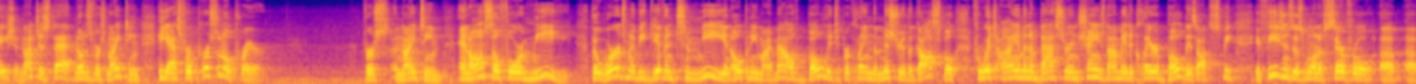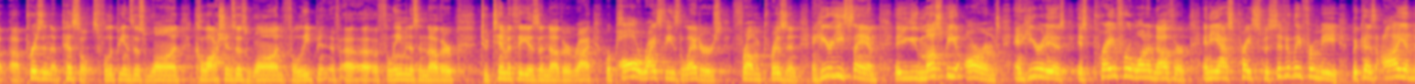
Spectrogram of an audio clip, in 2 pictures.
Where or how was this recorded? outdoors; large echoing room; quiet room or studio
large echoing room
